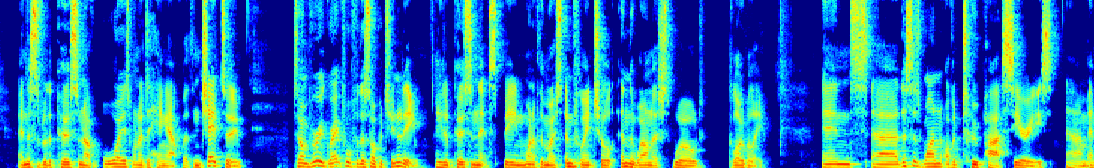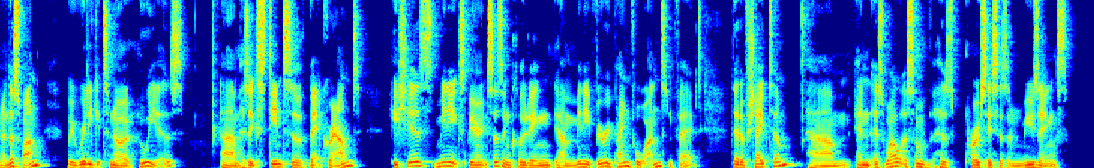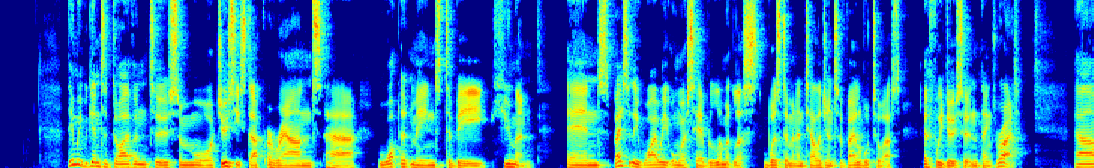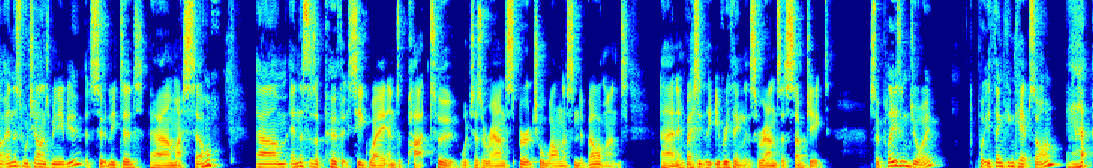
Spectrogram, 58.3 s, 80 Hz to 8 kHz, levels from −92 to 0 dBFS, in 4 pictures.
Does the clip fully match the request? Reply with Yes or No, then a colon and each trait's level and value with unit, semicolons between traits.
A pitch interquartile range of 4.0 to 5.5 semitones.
Yes: average, 4.6 semitones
